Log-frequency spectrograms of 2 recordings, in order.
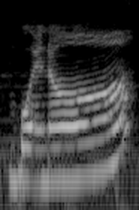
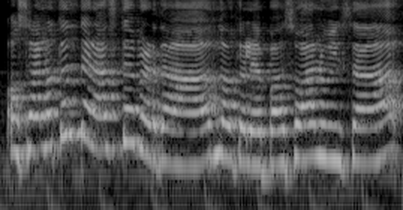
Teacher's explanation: This accent consists in elongating the vowels. So, if you call someone and they respond bueno, they're probably fresa. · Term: acento fresa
